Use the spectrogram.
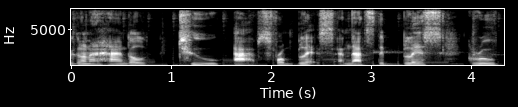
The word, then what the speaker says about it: BLEASS: Bleus black blasts pleeeease so first it's pronounced bliss which is kind of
